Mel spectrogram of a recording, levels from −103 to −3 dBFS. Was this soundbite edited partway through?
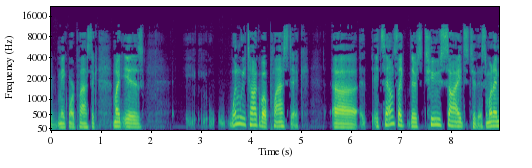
yes; 1 cut; at 1.4 s

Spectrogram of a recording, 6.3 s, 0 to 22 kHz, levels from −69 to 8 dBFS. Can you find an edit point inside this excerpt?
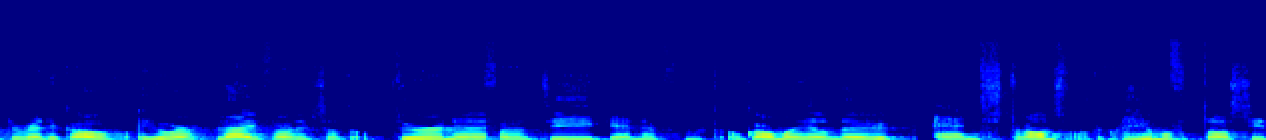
yes; 3 cuts; at 1.7 s, 2.4 s, 4.6 s

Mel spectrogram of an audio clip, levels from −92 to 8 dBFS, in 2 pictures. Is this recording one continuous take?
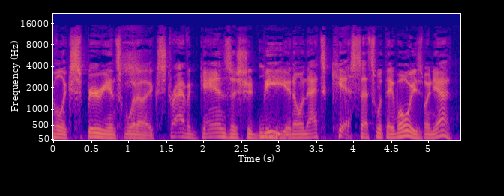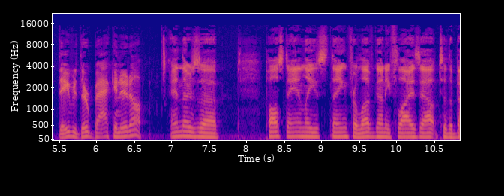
no; 1 cut; at 4.9 s

